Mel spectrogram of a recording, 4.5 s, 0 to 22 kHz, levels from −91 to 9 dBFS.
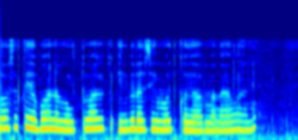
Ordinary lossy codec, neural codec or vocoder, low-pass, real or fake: none; codec, 16 kHz, 4 kbps, FunCodec, trained on LibriTTS, 50 frames a second; none; fake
